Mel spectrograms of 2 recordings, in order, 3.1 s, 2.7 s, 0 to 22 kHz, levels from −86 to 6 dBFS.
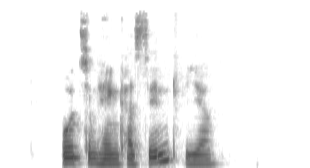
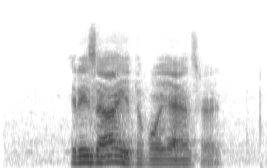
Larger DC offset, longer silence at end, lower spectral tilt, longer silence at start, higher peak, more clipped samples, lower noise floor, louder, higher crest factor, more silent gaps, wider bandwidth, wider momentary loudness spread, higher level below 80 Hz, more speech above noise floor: neither; first, 0.95 s vs 0.5 s; about the same, -5.5 dB/octave vs -6 dB/octave; about the same, 0.6 s vs 0.7 s; about the same, -10 dBFS vs -8 dBFS; neither; first, under -90 dBFS vs -67 dBFS; second, -28 LUFS vs -24 LUFS; about the same, 20 dB vs 18 dB; neither; first, 16 kHz vs 11 kHz; second, 5 LU vs 16 LU; second, -68 dBFS vs -62 dBFS; first, over 63 dB vs 43 dB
